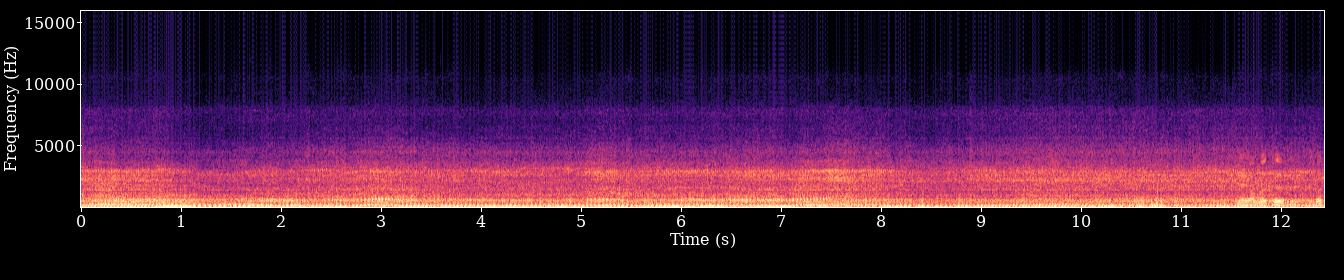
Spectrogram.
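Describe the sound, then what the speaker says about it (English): A Yamaha WR450 dirt bike engine drones steadily at low revs, engine braking in low gear downhill, with a rough, clattering burble, a voice speaking over it at times. "let the engine brake in low gear"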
